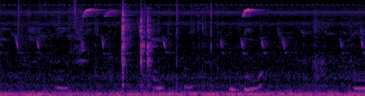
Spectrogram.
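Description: Small birds chirping over and over in short falling notes above a steady low rumble, with a couple of sharp clicks about one and a half seconds in.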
